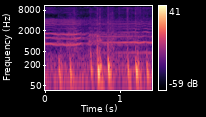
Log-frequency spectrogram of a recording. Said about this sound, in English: As Bijan rushed forward on foot, the young lord of Kalat turned his horse around to gallop toward the castle.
